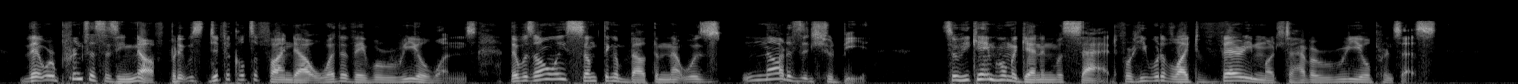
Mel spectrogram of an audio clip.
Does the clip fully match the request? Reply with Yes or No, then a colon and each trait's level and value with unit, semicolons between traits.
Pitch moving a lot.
Yes: wide, 8.3 semitones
